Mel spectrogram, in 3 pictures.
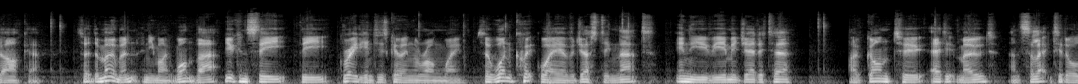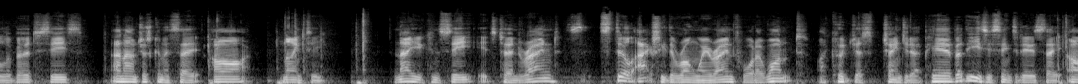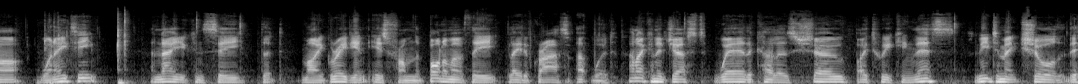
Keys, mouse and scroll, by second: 4.1-4.7 scroll down 1, 4.7 click, 7.8 Tab, 8.0 click, 12.5 r, 13.4 KP_9, 13.5 KP_0, 14.2 KP_Enter, 21.0 r, 21.6 KP_1, 21.7 KP_8, 21.8 KP_0, 22.4 KP_Enter, 23.1 click, 27.5-28.1 scroll up 1, 28.1 click, 31.1 g.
